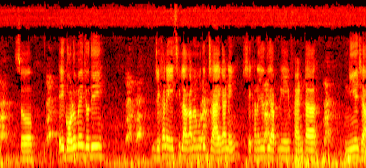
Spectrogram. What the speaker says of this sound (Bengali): বাইরে কুকুরগুলো খুব চেঁচাচ্ছে।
